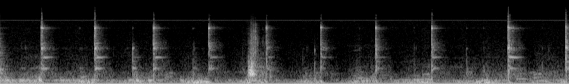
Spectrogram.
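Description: A hammer strikes a metal chisel against stone in steady, ringing blows.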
